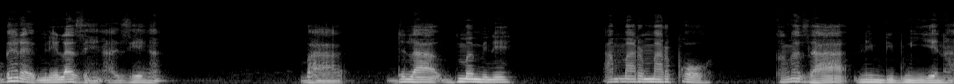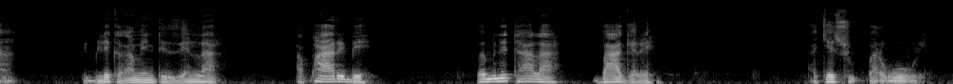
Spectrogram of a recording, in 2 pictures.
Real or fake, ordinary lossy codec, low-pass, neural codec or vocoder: fake; AAC, 96 kbps; 14.4 kHz; vocoder, 44.1 kHz, 128 mel bands, Pupu-Vocoder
